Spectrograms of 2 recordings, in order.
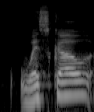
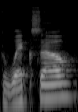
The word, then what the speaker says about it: WICSO: Like is it Wisco or Wixo? It's pronounced Wixo. Like Wisco would be what if what if started civilization over. And I feel like that'd be a little bit of a stupid name.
